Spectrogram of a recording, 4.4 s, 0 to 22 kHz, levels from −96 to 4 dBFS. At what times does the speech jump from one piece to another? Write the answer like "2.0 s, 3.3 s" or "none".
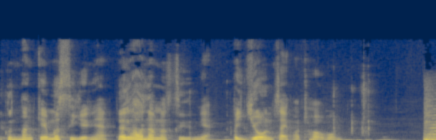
1.0 s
